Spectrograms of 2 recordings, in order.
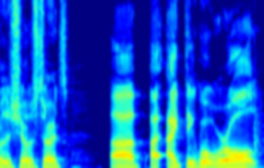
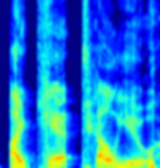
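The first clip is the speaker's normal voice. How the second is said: slow, higher-pitched mock helplessness; guilty-sounding evasion; 6 semitones higher, slower than usual. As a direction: imitate a cornered, drawn-out refusal. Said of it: "you sound super guilty".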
